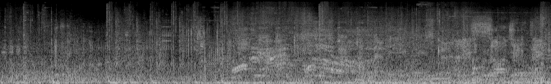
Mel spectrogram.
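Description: Dense gunfire and booming blasts from Warhammer 40K: Space Marine 2, a loud continuous barrage of rapid shots and crashes with mechanical clatter layered under battle noise.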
